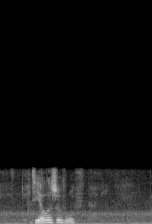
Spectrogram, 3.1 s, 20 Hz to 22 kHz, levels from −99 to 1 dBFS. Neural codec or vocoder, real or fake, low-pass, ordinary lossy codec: none; real; 5.4 kHz; none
